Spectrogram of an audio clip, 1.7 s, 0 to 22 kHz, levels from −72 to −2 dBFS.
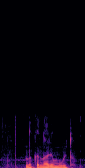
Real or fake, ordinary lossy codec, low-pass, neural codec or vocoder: fake; AAC, 48 kbps; 7.2 kHz; codec, 16 kHz, 8 kbps, FreqCodec, larger model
